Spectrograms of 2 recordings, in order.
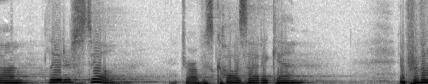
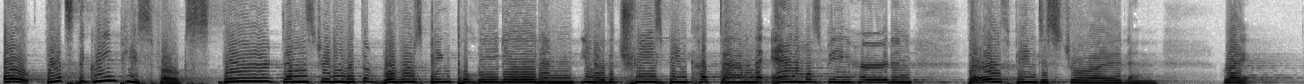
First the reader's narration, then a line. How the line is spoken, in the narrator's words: someone yells back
